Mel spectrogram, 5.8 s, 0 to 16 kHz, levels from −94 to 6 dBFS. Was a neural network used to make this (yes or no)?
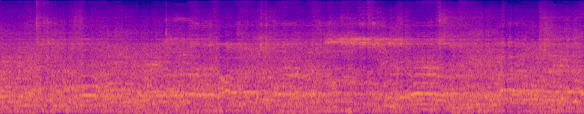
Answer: yes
